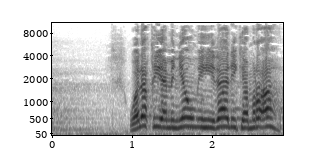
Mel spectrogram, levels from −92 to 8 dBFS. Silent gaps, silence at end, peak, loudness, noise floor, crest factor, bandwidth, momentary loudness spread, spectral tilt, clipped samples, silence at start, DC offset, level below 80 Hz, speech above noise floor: none; 0 s; 0 dBFS; -11 LUFS; -41 dBFS; 12 dB; 11 kHz; 2 LU; -4 dB/octave; 0.1%; 1 s; under 0.1%; -44 dBFS; 30 dB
